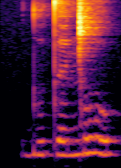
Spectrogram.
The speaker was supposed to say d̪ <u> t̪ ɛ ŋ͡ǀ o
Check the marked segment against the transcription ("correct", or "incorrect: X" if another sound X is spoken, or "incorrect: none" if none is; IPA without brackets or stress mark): correct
